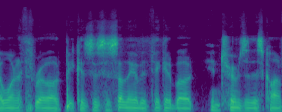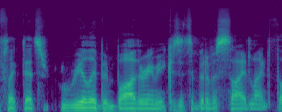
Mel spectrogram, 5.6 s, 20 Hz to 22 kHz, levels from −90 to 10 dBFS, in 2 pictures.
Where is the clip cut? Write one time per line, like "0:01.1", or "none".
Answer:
0:02.0
0:03.3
